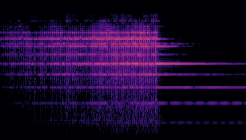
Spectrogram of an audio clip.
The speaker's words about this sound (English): The school bell rang, signaling that class was over.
